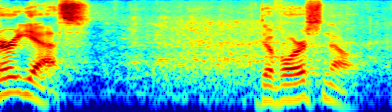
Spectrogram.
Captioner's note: laughter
